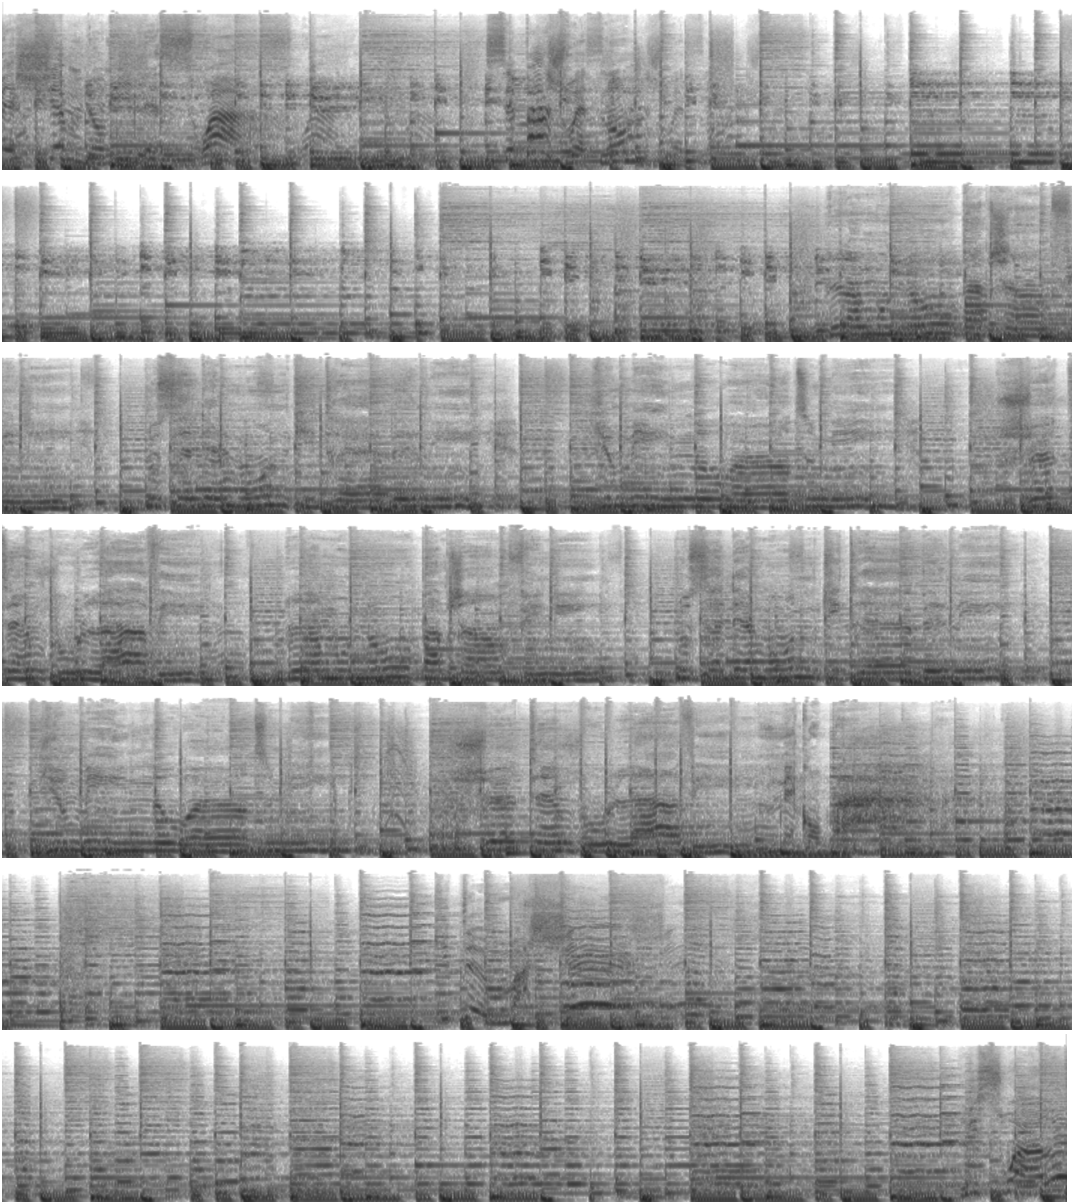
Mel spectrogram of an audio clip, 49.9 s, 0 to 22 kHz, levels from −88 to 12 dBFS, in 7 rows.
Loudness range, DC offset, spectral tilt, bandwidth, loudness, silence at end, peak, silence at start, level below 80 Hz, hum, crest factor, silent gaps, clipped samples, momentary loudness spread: 2 LU; under 0.1%; -5.5 dB/octave; 17.5 kHz; -14 LUFS; 0 s; 0 dBFS; 0 s; -18 dBFS; none; 12 dB; none; under 0.1%; 5 LU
